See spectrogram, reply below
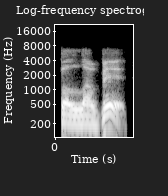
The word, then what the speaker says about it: beloved: But when I began to understand that there's actually three syllables in the word, it's beloved.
